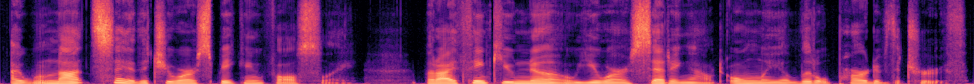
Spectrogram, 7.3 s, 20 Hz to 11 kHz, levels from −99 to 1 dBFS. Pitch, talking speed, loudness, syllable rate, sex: 160 Hz, 205 wpm, -19 LUFS, 5.0 syllables/s, female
